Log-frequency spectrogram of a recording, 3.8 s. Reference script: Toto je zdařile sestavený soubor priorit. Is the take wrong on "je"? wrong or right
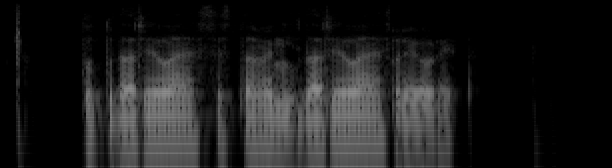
wrong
